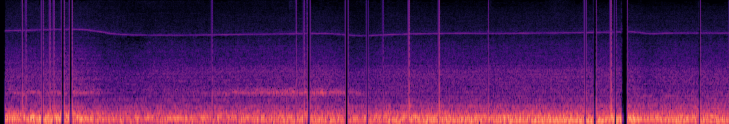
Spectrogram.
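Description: A truck engine rumbles steadily at low revs.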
